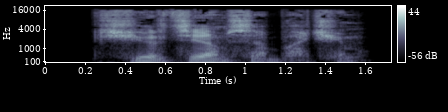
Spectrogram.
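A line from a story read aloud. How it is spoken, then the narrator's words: Whispered. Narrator (Russian): прошептал я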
